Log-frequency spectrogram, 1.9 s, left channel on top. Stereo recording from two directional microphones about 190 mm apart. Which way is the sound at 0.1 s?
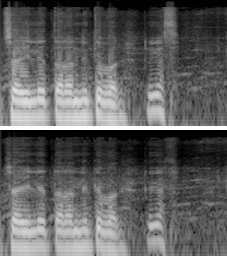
45° left (ahead or behind).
